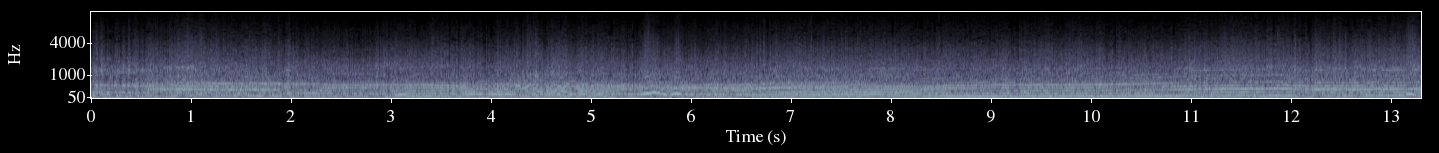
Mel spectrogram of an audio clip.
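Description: A go-kart engine buzzes loudly up close, its pitch rising and falling with speed.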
